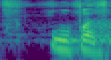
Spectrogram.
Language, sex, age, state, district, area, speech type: Hindi, male, 18-30, Madhya Pradesh, Ujjain, rural, read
